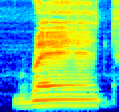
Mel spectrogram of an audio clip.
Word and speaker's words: read: 왜냐면 이게 발음이 다르거든요. read, red, red.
